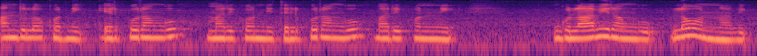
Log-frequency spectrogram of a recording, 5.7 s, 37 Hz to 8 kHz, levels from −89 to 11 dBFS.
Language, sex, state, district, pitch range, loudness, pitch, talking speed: Telugu, female, Telangana, Hyderabad, 195-225 Hz, -18 LUFS, 210 Hz, 115 wpm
